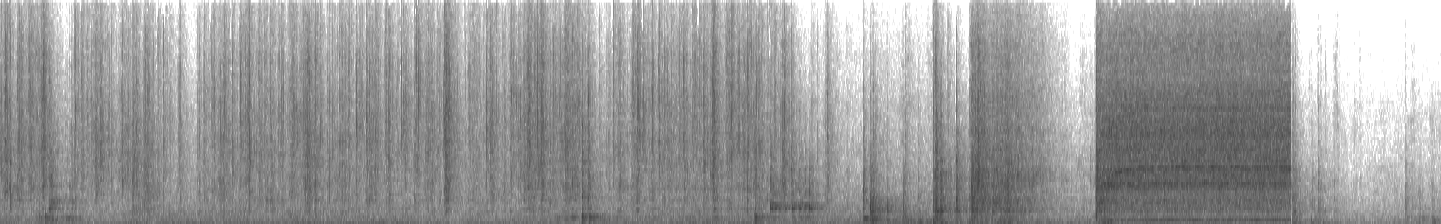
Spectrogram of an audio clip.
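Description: Plastic Oreo packet crinkling and cookies clattering into a plastic food processor bowl. About eleven seconds in, a food processor motor spins up and runs loud and steady for about two seconds, crushing the Oreos, then cuts off.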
